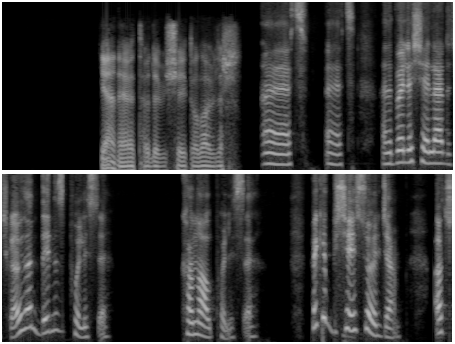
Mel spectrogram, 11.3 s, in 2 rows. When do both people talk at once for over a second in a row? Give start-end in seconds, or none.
none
